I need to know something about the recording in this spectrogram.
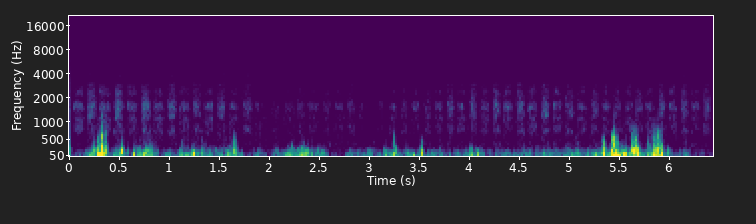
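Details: Panting from a lurcher after a near miss on a rabbit: rough, low breaths in irregular bursts, louder toward the end, with a faint constant hum underneath throughout.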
